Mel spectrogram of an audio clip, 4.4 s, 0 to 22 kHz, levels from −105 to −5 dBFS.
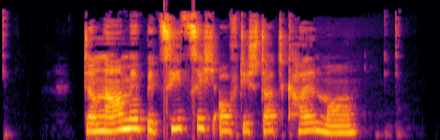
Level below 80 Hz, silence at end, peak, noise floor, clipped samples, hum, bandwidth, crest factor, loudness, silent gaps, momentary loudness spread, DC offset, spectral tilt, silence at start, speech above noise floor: -62 dBFS; 0.4 s; 0 dBFS; -70 dBFS; under 0.1%; none; 16.5 kHz; 20 dB; -16 LUFS; none; 13 LU; under 0.1%; -2.5 dB/octave; 0.05 s; 52 dB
